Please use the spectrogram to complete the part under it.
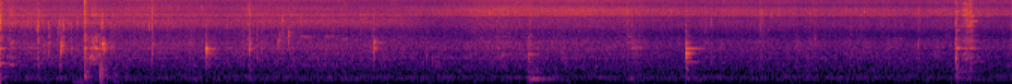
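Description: Murukku deep-fries in hot oil over medium heat, a faint steady bubbling hiss with a few soft clicks and taps of a utensil, quiet and continuous with no voices.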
